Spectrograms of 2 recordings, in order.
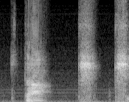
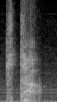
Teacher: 그래서 예를 들어서 기타 같은 것도 모음을 갖다가 기타 이렇게 발음하시는 게 아니라 요 이 모음 부분 무성화 앞에 오면 이 무성음 T 앞에 오는 이 모음 부분이 없어지게 되죠. 무성화돼서 기타 키 이렇게 되는 거죠.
